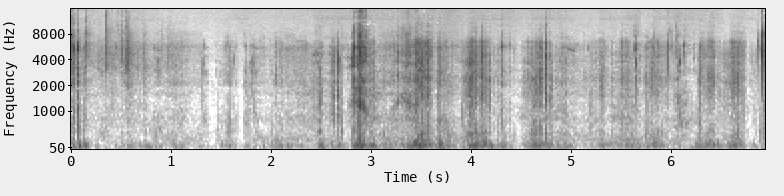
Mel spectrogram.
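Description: Loud, crunchy chewing of sugar-coated cashew nuts, with repeated bites and grinding in an irregular rhythm, with no talking.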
